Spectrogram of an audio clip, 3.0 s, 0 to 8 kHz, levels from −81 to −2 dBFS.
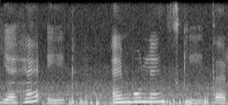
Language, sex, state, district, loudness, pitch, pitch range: Hindi, female, Haryana, Jhajjar, -18 LUFS, 255 Hz, 205-290 Hz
